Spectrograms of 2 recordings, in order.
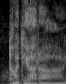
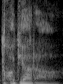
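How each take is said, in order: First: 더디하라 breathed out as a soft whisper; whispered verse. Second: Said in the usual way. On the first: Shown as a demonstration. Preacher reading the verse to the congregation, whispering 더디하라. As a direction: let 더디하라 fade into a whisper. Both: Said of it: "듣기는 속히 하되 말하기는".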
